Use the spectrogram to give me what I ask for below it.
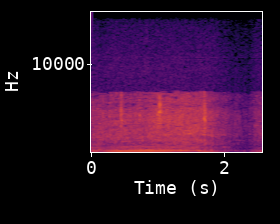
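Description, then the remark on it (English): A European left-hand-drive car, driven in Australia, revs loudly through a Dansk sports exhaust with Weber IDF 40 carburetors: a deep throaty drone that swells and holds before easing off, with no talking. “I'm sure you can hear this car has a Dansk sports exhaust on it, and it also has Weber carburetors.”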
